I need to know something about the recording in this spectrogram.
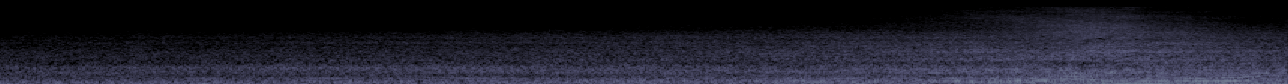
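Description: A car approaching along the street and passing close by, growing steadily louder to its loudest about seven seconds in, with tyre hiss and engine hum over the background traffic.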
